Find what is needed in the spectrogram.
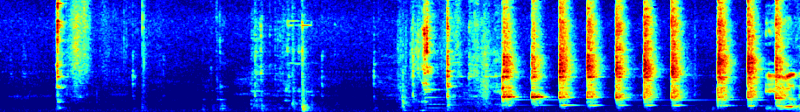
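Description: Hammer blows on an electric motor's rotor shaft and cast aluminium end bell, knocking to free the end bell from the shaft. A few scattered knocks and handling clatter come first; from about halfway through, a quick run of about a dozen blows, about four a second, each with a metallic ring.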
